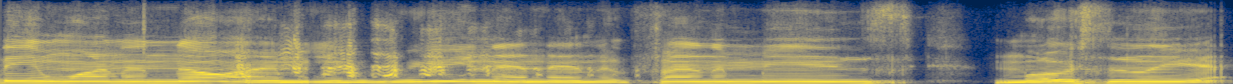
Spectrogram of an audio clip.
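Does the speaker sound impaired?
Yes: motor neuron disease; form of ALS (Lou Gehrig's disease), brain not talking to muscles, first sign about 4 years ago.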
